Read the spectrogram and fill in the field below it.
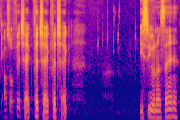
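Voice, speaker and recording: A young American man hosting a podcast, telling rambling profane stories in a casual solo monologue, sick with a cough, with loud mock outbursts. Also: medium pitch, level tone, moderate pace, creaky, no room sound. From United States. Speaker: podcast host.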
